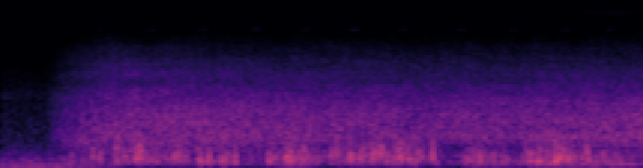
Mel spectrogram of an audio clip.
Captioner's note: truck whirring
